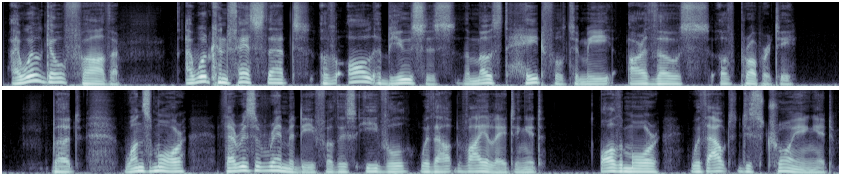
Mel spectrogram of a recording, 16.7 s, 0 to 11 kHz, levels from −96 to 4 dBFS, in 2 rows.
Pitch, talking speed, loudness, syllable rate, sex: 115 Hz, 140 wpm, -18 LUFS, 4.5 syllables/s, male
